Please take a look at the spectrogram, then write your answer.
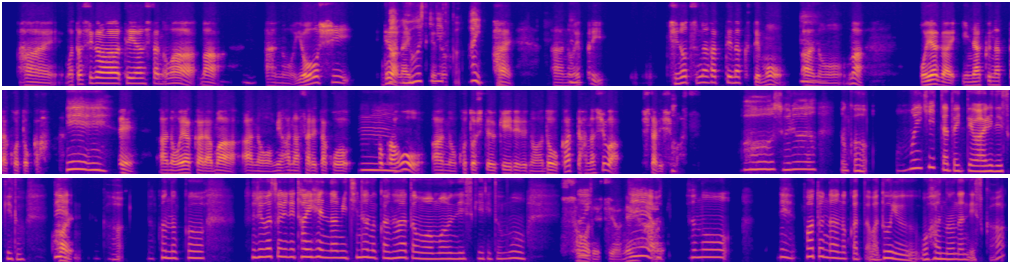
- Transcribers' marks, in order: other noise
- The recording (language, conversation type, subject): Japanese, podcast, 子どもを持つかどうか、どのように考えましたか？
